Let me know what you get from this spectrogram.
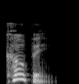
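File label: "coping", British English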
